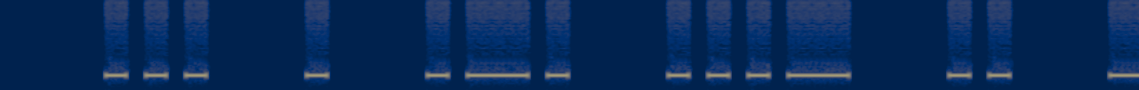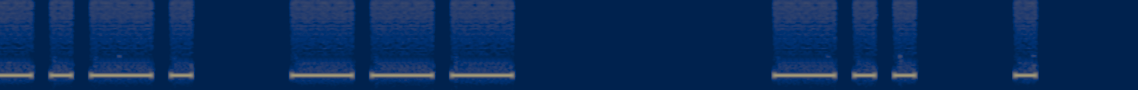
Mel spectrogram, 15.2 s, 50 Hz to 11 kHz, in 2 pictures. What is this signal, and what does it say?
Morse code, heard as a keyed tone, about 9 wpm, spaced as for 7 wpm, 600 Hz. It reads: SERVICO DE
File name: CW / 10PPM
